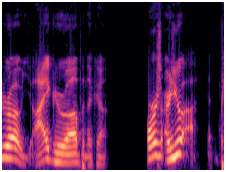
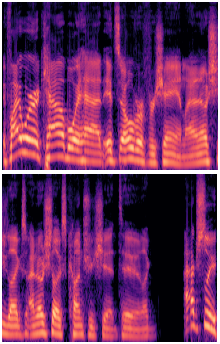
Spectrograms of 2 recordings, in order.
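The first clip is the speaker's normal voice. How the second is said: usual speaking voice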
